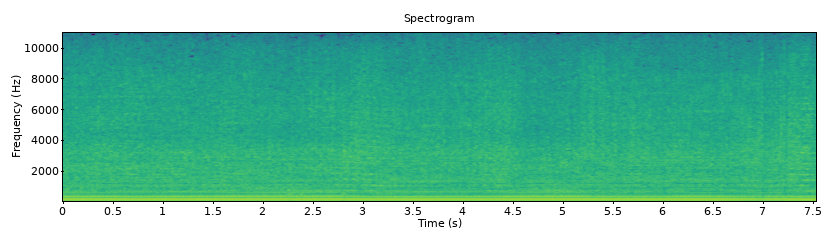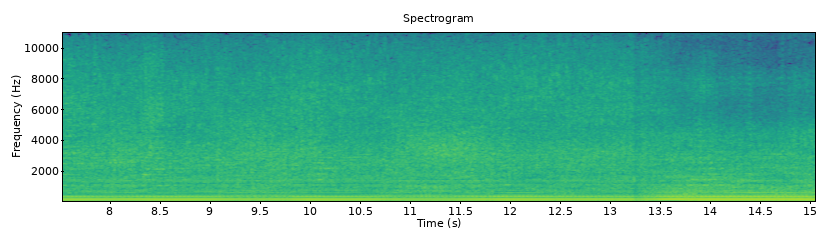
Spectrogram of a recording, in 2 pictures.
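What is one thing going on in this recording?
A string trimmer engine drones loudly and steadily up close.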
